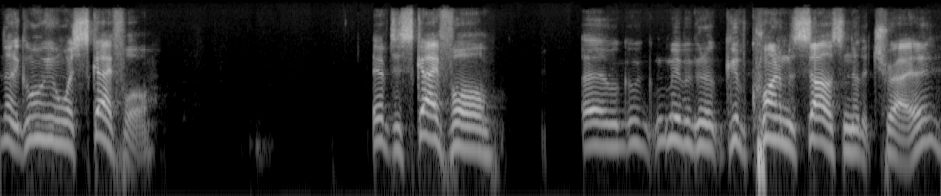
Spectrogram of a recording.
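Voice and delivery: sly impersonation voice. Showing off a newly practiced impression: Sly impression. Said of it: "working on a little Sly impression".

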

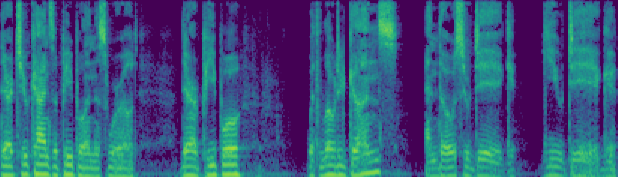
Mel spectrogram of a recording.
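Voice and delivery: low, quiet grumble under the breath. Quoting a favorite line from the end of a film, in a grumbly Clint Eastwood voice. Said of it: "it's just like that grumbly voice".

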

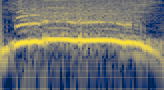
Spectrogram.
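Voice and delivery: high, loud holler of delight. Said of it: "I holler".

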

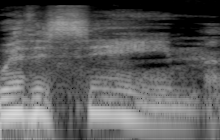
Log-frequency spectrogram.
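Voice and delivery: put-on gruff cowboy voice. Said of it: "Certainly not Clint Eastwood".

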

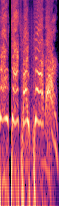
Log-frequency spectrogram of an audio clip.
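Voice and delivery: put-on little girl's shriek, very high-pitched and very loud. Repeating the line the way she said it before: imitating a child screaming. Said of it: "the way I said it before".

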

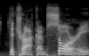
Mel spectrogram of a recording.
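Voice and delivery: ordinary delivery

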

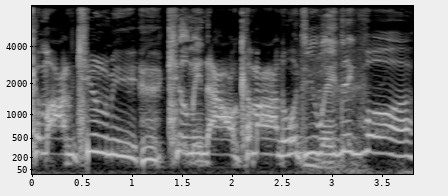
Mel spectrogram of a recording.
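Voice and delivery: put-on German accent, pitched way up. Retelling an actor's movie line that ripped off Arnold: Arnold-style German accent. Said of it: "because of the German accent".

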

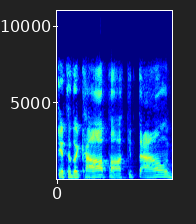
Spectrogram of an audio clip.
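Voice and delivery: Boston accent, action-hero voice. Joking with a co-host about accents: Boston Arnold Schwarzenegger voice. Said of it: "Boston Arnold".

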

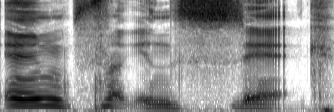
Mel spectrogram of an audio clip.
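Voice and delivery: high, slow, whiny, belly-aching tone. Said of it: "you're not like".

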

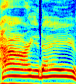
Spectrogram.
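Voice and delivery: mock very high, loud shouted voice. Retelling Topper greeting Dave as they walk through the door, retelling a yelled greeting. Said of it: "Topper yells it".

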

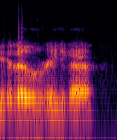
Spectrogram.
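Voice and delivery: terrible, gruff, raspy voice, very deep and low. Describing the 90s alien monkey character to another speaker: gruff alien-monkey impression. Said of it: "Who talks kind of like this?".

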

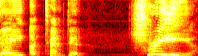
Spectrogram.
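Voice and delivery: put-on loud, high-pitched Caribbean accent. Restating the point about the Bills' loss so people can understand, in a Caribbean accent. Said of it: "Let me say this in Caribbean".

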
